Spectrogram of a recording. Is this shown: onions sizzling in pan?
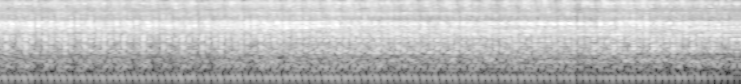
no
